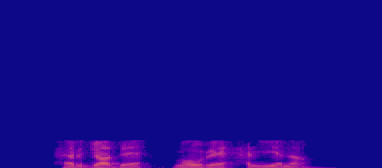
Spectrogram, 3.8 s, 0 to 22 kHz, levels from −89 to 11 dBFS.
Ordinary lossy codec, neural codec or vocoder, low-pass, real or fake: MP3, 24 kbps; codec, 44.1 kHz, 7.8 kbps, Pupu-Codec; 3.6 kHz; fake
